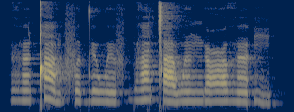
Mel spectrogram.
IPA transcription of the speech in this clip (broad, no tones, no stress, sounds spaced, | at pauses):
ɦ œ̃ ǃ ã b f ə d̪ ø w ø f bʱ ã ǀ a w ə̃ ŋ ø ʕ ʊ ɦ œ̃ ʔ i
